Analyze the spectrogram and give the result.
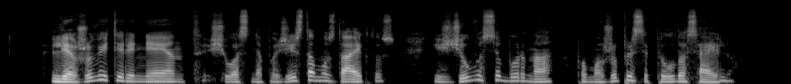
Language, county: Lithuanian, Tauragė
